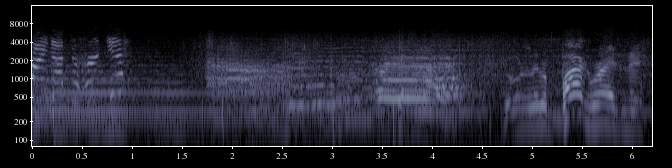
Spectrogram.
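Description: Orchestral film score under the action, with held low notes and wavering higher lines; a few short voice-like calls rise and fall near the end.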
